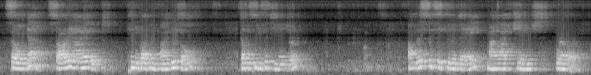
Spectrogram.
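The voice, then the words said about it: British-influenced accent. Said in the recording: “I was raised in a British colony, had a British education, and thus the accent”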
